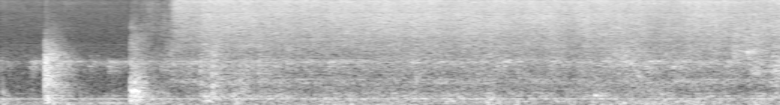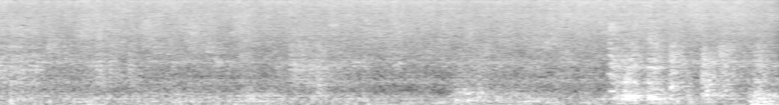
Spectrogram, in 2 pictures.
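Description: Faint, steady hiss of a water tap running, switched on about a second in, as a paintbrush is rinsed.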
